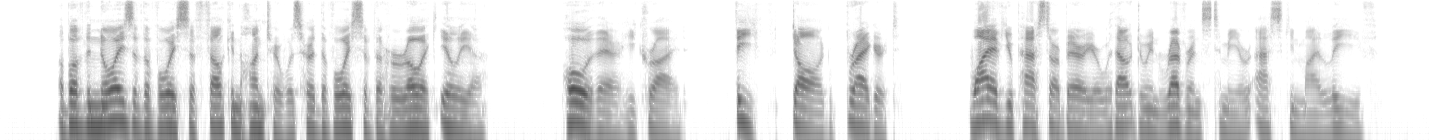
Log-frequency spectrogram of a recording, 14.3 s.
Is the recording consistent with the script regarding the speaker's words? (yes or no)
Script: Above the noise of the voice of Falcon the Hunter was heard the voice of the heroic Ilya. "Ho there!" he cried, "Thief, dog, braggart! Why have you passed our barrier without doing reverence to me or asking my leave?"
yes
